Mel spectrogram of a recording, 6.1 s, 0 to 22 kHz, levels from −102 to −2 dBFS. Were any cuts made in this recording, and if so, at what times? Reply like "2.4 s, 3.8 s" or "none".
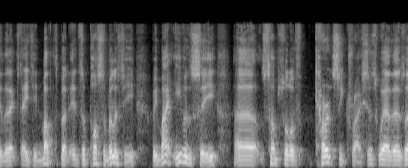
none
